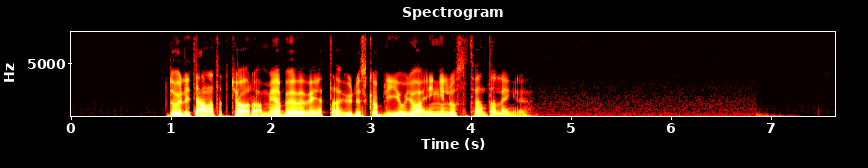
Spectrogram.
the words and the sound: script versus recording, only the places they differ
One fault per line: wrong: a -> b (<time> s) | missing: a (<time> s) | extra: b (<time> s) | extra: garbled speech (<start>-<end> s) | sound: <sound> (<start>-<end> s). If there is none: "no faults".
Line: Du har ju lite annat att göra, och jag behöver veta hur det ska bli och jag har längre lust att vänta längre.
wrong: och -> men (1.9 s)
wrong: längre -> ingen (3.5 s)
